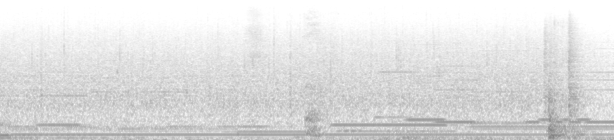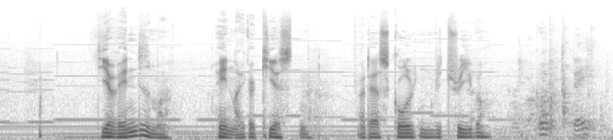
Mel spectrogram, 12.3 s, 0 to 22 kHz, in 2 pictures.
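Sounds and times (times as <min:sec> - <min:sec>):
steady rain hissing outdoors by a red brick building on Mors by the Limfjord: 0:00.0 - 0:06.8
faint organ music from inside a brick building: 0:00.0 - 0:12.0
speech: 0:07.1 - 0:12.2.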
